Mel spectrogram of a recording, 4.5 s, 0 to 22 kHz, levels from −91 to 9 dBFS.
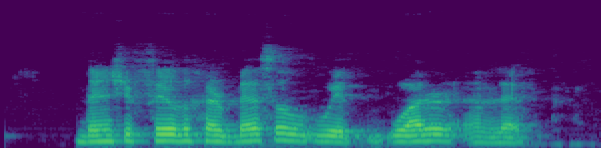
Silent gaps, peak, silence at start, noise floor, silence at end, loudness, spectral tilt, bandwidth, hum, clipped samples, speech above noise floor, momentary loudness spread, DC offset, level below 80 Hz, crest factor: none; -4 dBFS; 0.55 s; -68 dBFS; 0.55 s; -20 LUFS; -8.5 dB/octave; 7 kHz; none; under 0.1%; 48 dB; 10 LU; under 0.1%; -56 dBFS; 16 dB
